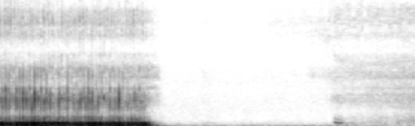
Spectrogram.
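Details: Sleeping French Bulldog named Motchi, a puppy, snoring indoors: one loud, rough, rattling snore lasting about a second, then near silence with a small soft sound later.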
